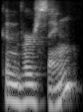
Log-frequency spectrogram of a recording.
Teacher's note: And then, of course, we have just the sound sing at the end. We want to watch out that we use an I vowel and an NG sound with the back of the tongue lifting.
